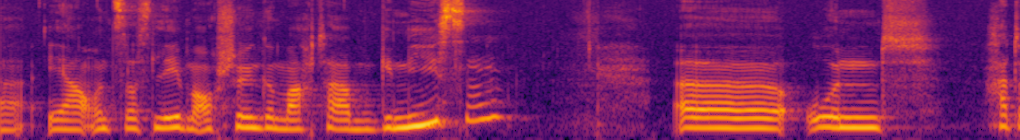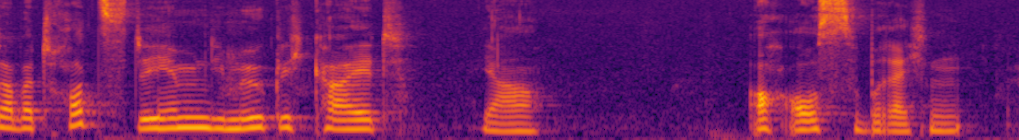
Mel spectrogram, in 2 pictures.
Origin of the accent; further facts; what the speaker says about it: Schwerin, Mecklenburg-Vorpommern, Germany; zur Welt gekommen bin ich in dem Krankenhaus, was damals schon ganz berühmt war, nämlich in Kriewitz. Und aufgewachsen bin ich in Schwerin und auf einem Dorf.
